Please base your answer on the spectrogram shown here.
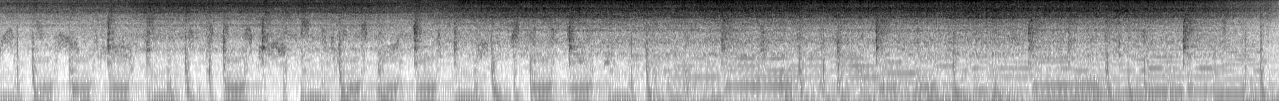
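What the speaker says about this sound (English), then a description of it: "Marinate a steak in spices, add garlic, rosemary, and cover with oil. Then fry on a grill." Steak marinated in spices with garlic, rosemary and oil frying on a grill, giving a steady close sizzle with crackling pops and scraping clatter throughout.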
